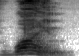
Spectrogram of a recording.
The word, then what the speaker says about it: Waun: I mean, WAUN is wine.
